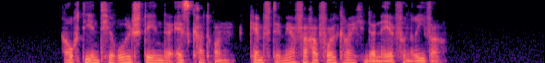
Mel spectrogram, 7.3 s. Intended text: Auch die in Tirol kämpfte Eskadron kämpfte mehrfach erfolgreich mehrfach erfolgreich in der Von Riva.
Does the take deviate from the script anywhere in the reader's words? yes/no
yes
